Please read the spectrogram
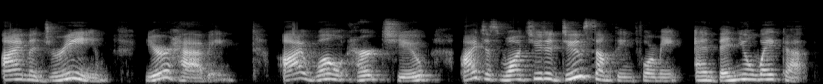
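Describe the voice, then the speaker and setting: A woman's voice: medium pitch, lively intonation, slow, a bit bright, dull audio. A woman voicing an earnest boy in a storybook, pleading and reassuring with some urgency. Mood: reassuring, urgent.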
